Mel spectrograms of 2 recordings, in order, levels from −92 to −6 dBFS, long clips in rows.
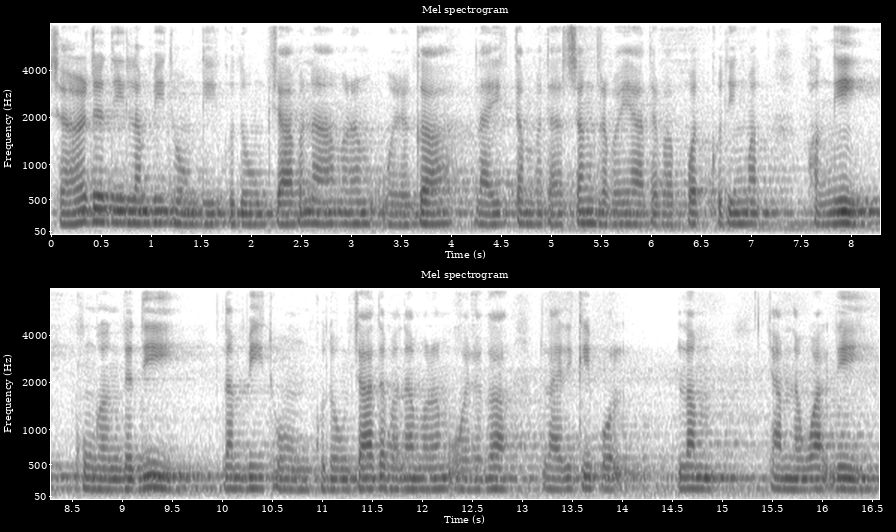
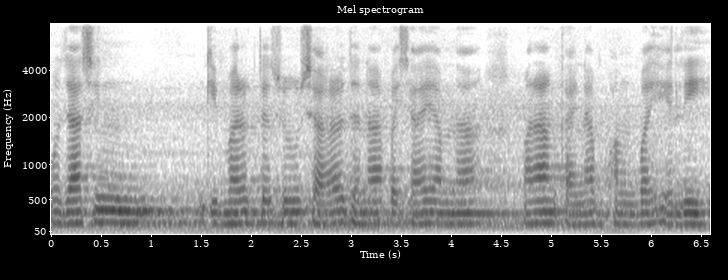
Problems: background sounds at intervals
